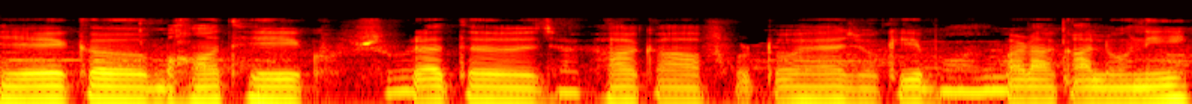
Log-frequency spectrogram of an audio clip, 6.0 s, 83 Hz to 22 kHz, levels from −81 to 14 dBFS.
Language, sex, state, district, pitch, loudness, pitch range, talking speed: Hindi, male, Chhattisgarh, Jashpur, 105 Hz, -17 LUFS, 100-110 Hz, 140 wpm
